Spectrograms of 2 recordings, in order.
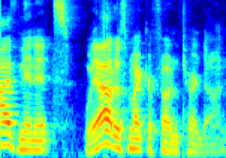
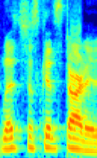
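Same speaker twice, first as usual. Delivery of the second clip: ordinary talk, nothing marked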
